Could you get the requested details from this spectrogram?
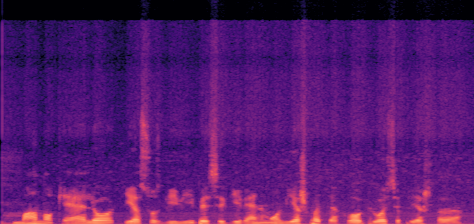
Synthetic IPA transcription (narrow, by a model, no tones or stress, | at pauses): mɑːnoːkʲæːlʲoːt̪ʲiɛsoːsɡʲiːʋʲiːbʲeːsɪɾɡʲiːʋʲæːnʲɪmoːʋʲiɛʃpɐt̪ʲɛklˠɐʊpʲuɔsʲɪpʲɾʲiɛʃt̪ɐʋʲɛ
